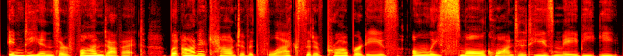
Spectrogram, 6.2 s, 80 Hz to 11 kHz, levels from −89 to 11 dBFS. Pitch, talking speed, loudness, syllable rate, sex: 190 Hz, 175 wpm, -16 LUFS, 5.4 syllables/s, female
